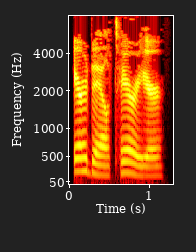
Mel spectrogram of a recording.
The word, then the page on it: airedale terrier: British English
